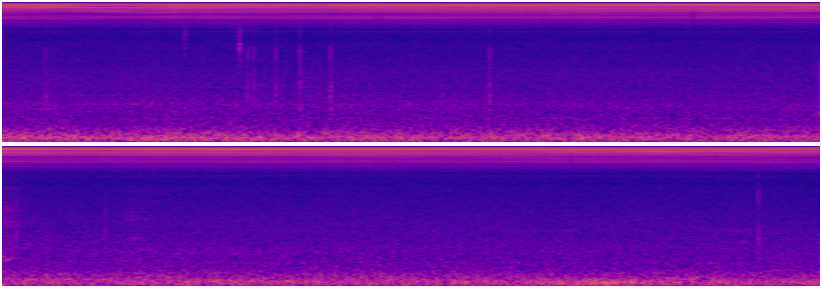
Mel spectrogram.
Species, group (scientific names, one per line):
Ruspolia nitidula
Orthoptera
